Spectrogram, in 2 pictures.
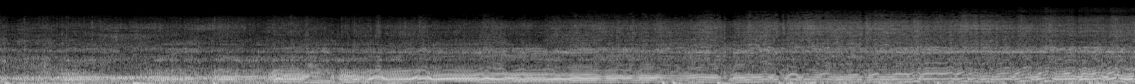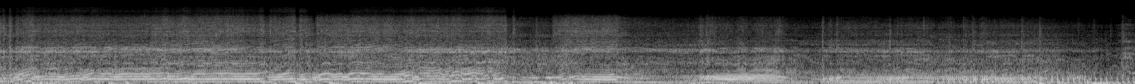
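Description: Yamaha 250 cc two-stroke dirt bike engine heard on board, revving up and down as the bike rides and climbs a steep hill trail, with the pitch rising and falling continually. Near the end the engine eases off and drops lower as the bike slows.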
